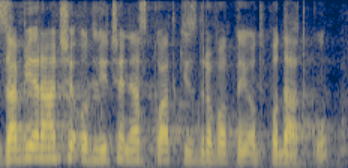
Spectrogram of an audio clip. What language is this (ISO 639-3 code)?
pol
